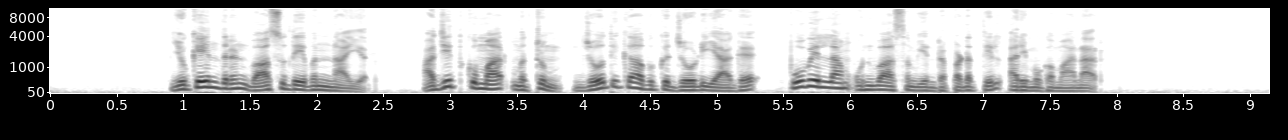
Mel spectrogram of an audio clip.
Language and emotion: Tamil, neutral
